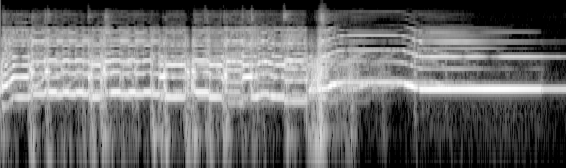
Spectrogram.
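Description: Electric guitar lead played alone: fast trills and picked notes high on the neck for about five seconds, then a wide bend up and back down, ending on a long sustained note.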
